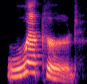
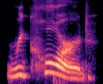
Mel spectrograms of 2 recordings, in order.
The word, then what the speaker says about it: record: word so for example if we have record where it's two syllables the stress is on the first syllable record that's a noun that's a thing record it's spelled exactly the same way but by pronunciation you'll know that that's the verb record noun record verb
